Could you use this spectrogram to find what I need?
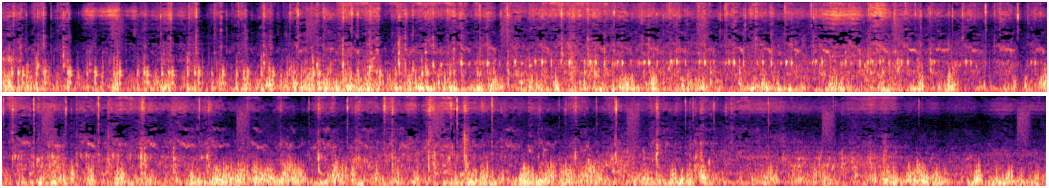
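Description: A fishing reel clicks and ratchets as it is wound.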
